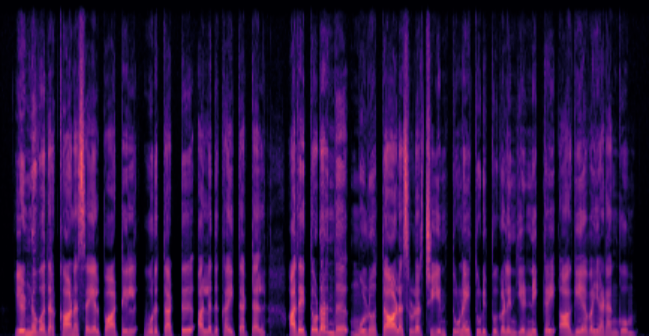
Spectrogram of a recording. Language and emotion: Tamil, neutral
